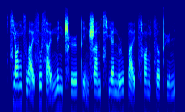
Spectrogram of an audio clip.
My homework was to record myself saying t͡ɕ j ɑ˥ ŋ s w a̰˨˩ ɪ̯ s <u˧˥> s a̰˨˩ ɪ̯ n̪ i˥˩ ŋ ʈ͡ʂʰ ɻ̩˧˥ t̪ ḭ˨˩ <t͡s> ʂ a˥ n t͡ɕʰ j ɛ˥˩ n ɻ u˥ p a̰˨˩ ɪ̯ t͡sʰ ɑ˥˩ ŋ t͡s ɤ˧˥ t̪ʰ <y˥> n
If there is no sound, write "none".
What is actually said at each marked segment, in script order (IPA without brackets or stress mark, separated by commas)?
u˥, n, y˧˥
